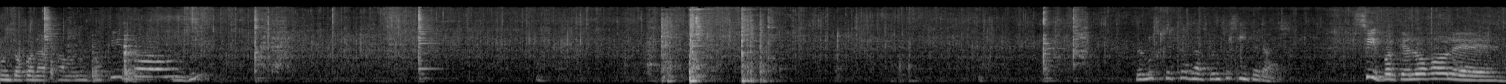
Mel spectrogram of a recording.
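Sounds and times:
food sizzling in hot oil: 0.0 - 15.0.

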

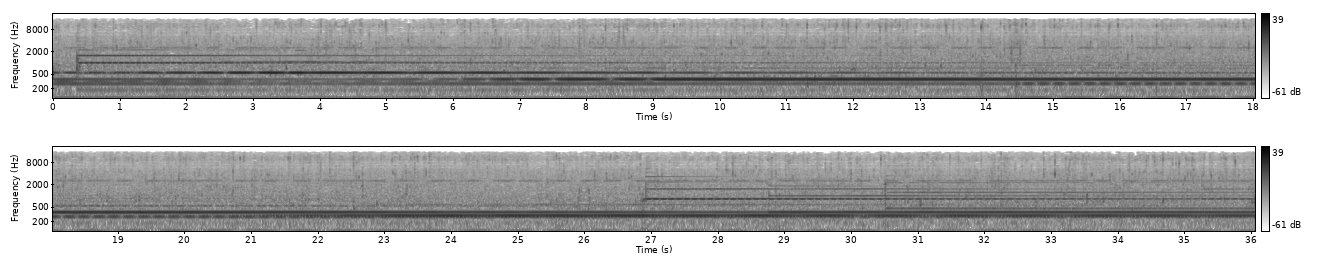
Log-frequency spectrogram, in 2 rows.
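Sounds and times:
low drone: 0.0 - 36.0
singing bowls ringing: 0.0 - 36.0.

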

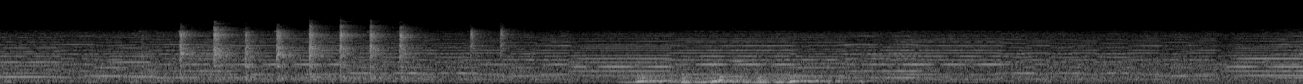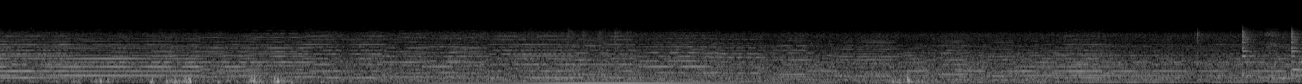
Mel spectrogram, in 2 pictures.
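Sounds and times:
harmonium playing: 0.0 - 26.0
deep drum strokes: 6.3 - 9.0.

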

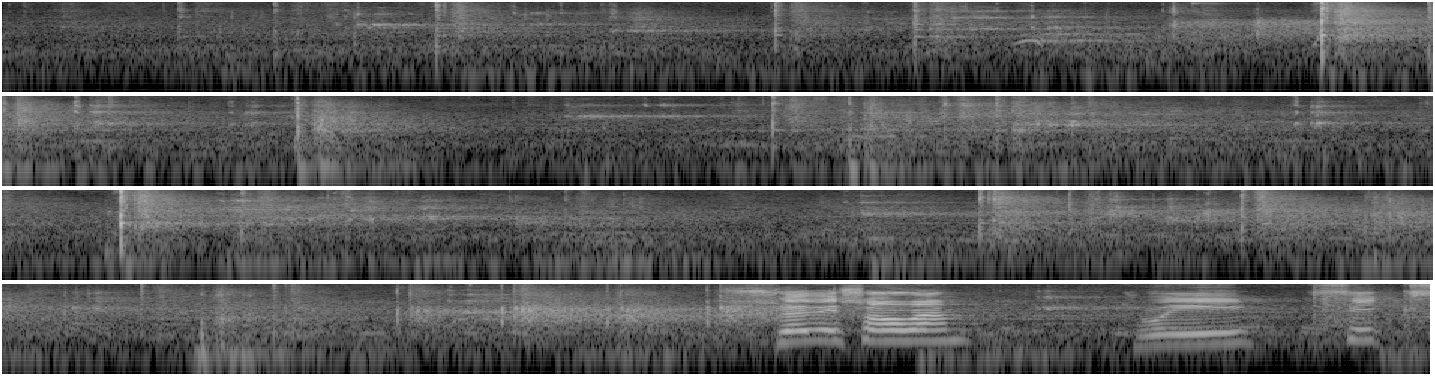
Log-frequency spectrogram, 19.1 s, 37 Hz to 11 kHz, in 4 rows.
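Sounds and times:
shoes squeaking on court: 1.1 - 2.2, 6.6 - 11.6, 17.6 - 19.0
rackets hitting shuttlecock: 4.2 - 5.0, 9.8 - 10.8.

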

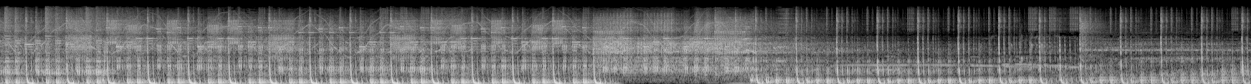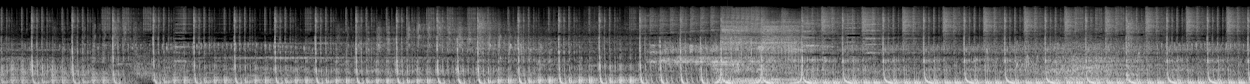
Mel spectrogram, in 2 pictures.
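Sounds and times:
psytrance music: 0.0 - 25.0
fast rolling bass line: 7.5 - 25.0.

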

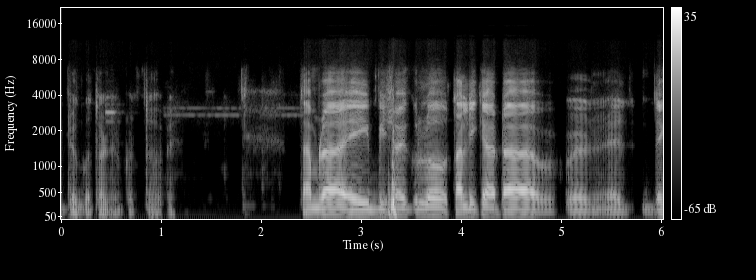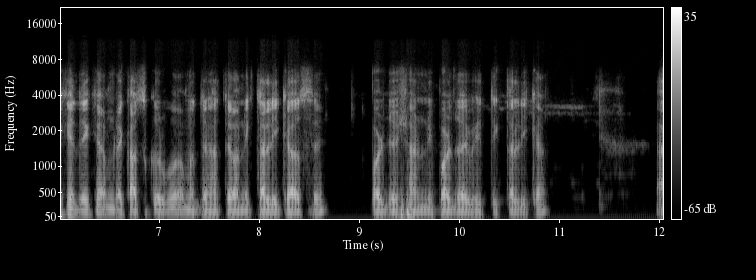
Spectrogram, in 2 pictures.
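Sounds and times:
man speaking: 0.0 - 1.1, 2.4 - 10.9
faint thin tone: 0.0 - 3.5.

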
